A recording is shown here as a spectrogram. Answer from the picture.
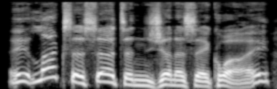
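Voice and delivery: drawn-out wry aside; Pete's voice. Acted. Pete agrees.

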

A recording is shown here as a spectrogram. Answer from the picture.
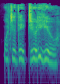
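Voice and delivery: high, loud shocked question; aghast. A narrator's reading. Lucy asks the injured prisoner what was done, aghast. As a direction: raise pitch and volume in dismay.

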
